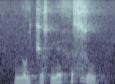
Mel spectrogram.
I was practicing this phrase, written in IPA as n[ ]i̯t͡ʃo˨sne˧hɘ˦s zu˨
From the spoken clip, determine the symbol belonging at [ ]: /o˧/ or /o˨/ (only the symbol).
o˨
